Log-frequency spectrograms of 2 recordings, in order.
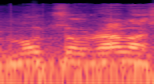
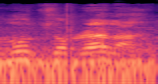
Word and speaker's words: mozzarella: Americans do and that's because it's an Italian word and I know some Italian so and I know how the Italian Linguistics rules are so so I call it mozarella because that's the that's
